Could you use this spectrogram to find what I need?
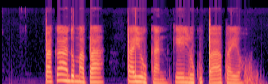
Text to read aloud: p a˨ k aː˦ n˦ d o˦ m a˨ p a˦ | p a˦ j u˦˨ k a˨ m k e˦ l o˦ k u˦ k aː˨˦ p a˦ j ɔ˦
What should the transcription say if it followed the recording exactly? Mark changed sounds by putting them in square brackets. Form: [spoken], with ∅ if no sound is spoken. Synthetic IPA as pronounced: p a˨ k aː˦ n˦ d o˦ m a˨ p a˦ | p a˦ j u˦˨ k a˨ [n] k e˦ l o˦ k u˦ [p] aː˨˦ p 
